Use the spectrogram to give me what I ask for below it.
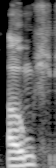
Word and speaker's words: Ooms: ohms to satan dutch i know the last name is a little bit difficult to pronounce but most of them pronounce it like oomps or something like that but it's ohms but um i will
